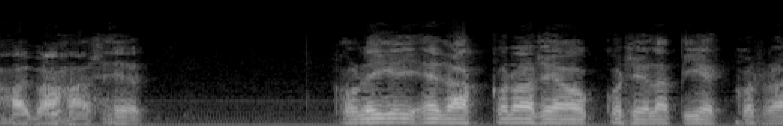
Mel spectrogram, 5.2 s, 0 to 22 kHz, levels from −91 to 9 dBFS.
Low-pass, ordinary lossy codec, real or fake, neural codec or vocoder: 19.8 kHz; AAC, 32 kbps; real; none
